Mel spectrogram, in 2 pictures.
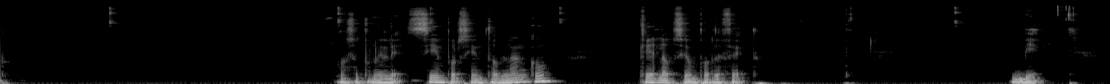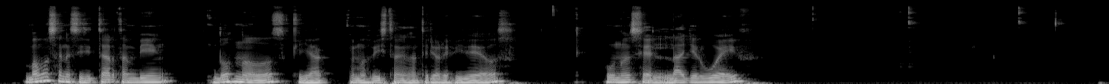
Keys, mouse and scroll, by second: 1.0 click, 2.9 click, 3.9 click, 4.9-5.7 drag, 8.0-9.7 drag, 15.7 shift+a, 20.1 click, 21.1 click.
